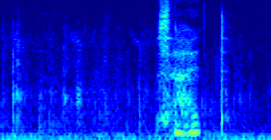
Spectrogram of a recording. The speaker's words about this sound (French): Ton petit cheval souffle, halète,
